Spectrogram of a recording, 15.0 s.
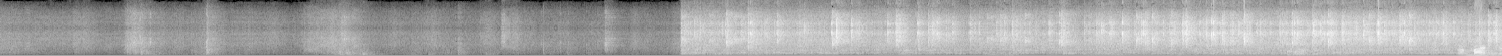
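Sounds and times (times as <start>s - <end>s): shower water splashing on tiles: 6.8s - 15.0s.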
